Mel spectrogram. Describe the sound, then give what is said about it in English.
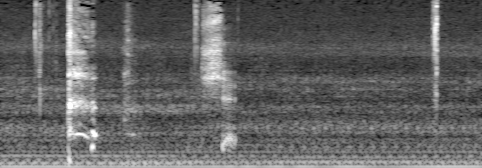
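Two short, raspy coughs from a thirsty person, about a second apart, over a steady low hum like an idling car engine. A faint click follows later. “It's making me cough at how thirsty I am.”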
